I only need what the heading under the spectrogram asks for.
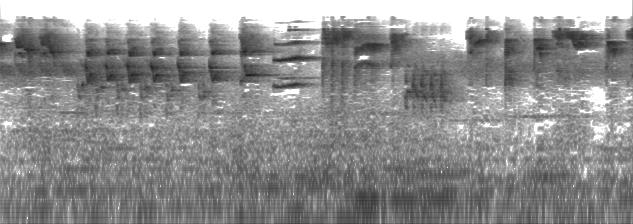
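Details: Continuous lure song of a chestnut-capped thrush ('ngerol'), used to make a rival sing loudly: fast series of high chirps, a few clear pure whistles near the middle, then mixed chattering phrases.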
